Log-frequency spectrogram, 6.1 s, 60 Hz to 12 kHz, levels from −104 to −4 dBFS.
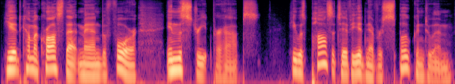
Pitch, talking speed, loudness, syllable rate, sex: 120 Hz, 190 wpm, -20 LUFS, 5.6 syllables/s, male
